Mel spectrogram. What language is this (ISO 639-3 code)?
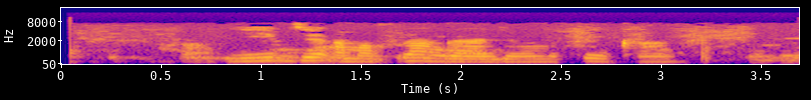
kin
